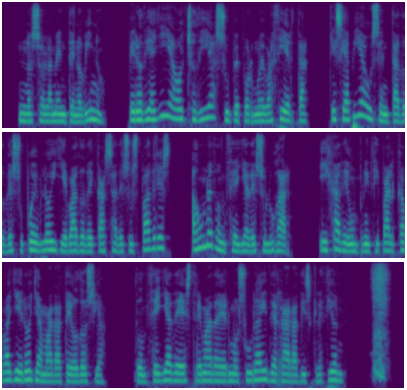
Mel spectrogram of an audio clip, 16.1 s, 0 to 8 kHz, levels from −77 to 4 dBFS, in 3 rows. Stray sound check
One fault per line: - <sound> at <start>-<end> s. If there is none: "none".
- throat clearing at 15.6-16.0 s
